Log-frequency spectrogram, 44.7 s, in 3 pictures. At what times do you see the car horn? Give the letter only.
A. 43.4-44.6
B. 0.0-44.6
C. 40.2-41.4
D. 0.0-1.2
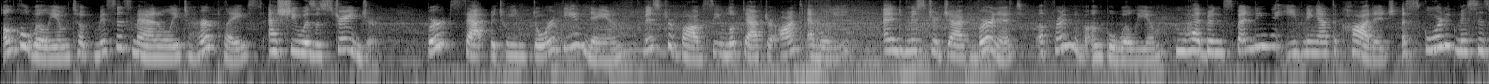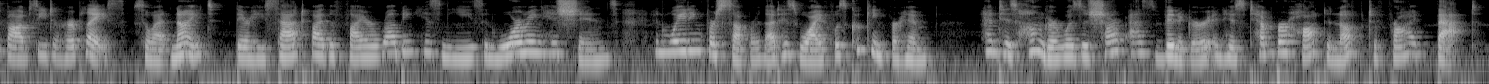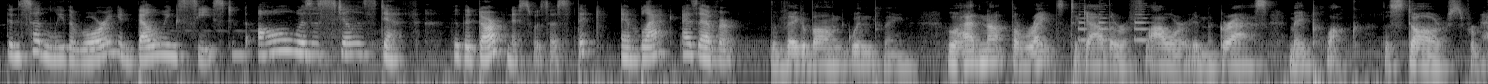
C.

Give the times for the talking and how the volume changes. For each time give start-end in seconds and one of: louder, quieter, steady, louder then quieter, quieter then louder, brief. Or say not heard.
0.0-44.6 steady.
